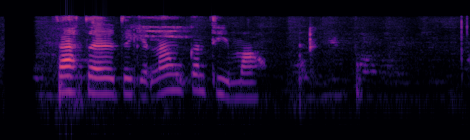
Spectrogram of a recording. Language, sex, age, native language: Icelandic, female, 9, Icelandic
